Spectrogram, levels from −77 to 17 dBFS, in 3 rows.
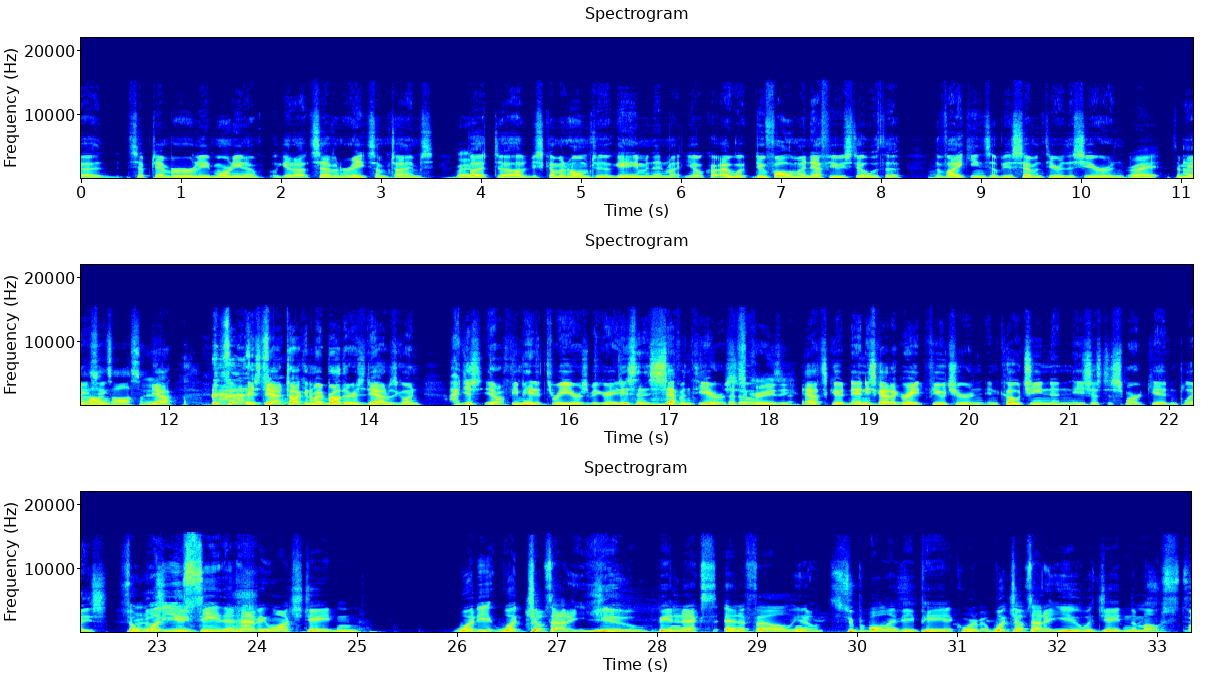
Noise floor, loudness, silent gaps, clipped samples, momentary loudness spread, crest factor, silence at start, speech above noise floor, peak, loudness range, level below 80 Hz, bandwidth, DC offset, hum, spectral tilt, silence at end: -67 dBFS; -19 LUFS; none; under 0.1%; 9 LU; 18 dB; 0 s; 48 dB; -2 dBFS; 4 LU; -44 dBFS; 15.5 kHz; under 0.1%; none; -5 dB/octave; 0 s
